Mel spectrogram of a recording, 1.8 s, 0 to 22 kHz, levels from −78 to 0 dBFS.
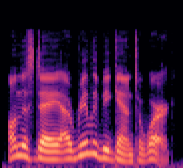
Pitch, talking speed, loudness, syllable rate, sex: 160 Hz, 260 wpm, -16 LUFS, 6.1 syllables/s, male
